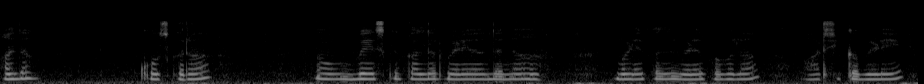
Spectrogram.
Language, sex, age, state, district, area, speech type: Kannada, female, 60+, Karnataka, Tumkur, rural, spontaneous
